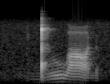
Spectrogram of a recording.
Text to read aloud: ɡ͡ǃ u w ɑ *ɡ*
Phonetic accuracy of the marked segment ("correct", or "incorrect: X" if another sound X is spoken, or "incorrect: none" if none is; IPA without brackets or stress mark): correct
